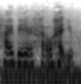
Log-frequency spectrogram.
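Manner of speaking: ordinary talk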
